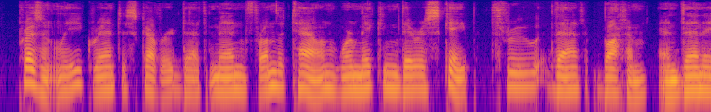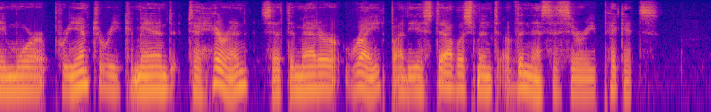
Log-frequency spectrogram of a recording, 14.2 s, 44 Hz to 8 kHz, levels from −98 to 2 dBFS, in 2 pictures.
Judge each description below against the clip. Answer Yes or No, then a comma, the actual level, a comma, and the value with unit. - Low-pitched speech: Yes, low, 120 Hz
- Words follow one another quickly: No, average, 145 wpm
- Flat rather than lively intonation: Yes, narrow, 2.0 semitones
